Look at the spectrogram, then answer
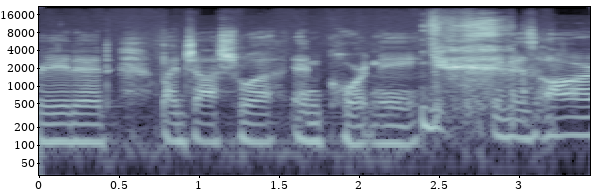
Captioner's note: laughs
